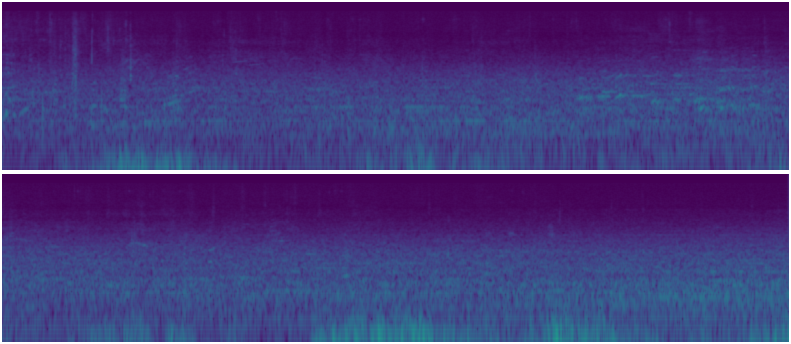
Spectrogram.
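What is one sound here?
Wind rumbles loudly outdoors in gusts.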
